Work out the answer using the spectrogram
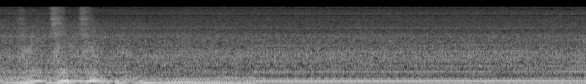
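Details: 1987 Suzuki Samurai with Sidewinder kit and 44 mm Screaming Eagle carburetor, cold start at about 20-24 degrees: after a rough catch the engine settles into a slow, low, droning idle close to stalling; idle adjustment screw turned up.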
